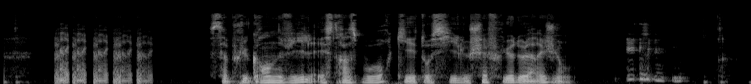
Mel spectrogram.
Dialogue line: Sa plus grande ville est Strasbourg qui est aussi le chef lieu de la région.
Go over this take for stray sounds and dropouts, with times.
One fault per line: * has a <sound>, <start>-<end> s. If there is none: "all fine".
* has a laugh, 0.5-1.5 s
* has a throat clearing, 6.1-6.9 s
